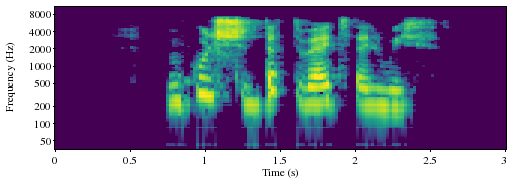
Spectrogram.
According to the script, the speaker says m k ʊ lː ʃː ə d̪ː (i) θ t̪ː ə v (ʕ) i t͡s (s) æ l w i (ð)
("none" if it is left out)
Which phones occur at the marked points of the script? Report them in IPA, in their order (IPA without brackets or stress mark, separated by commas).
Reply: æ, ʕ, θ, θ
